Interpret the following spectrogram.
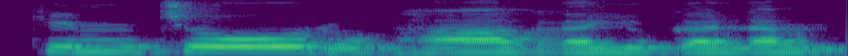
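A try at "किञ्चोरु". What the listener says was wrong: Second line, first word kinchoru, in sound, not im. In kinchoru.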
